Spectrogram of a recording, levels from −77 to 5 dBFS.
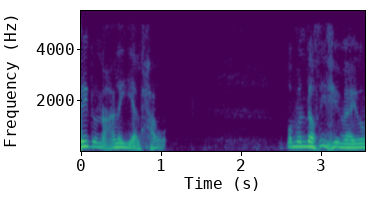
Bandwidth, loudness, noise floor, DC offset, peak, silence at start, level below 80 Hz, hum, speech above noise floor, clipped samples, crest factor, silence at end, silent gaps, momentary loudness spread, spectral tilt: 5.2 kHz; -25 LUFS; -67 dBFS; under 0.1%; -8 dBFS; 0 s; -54 dBFS; none; 44 dB; under 0.1%; 18 dB; 0 s; none; 14 LU; -12 dB/octave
